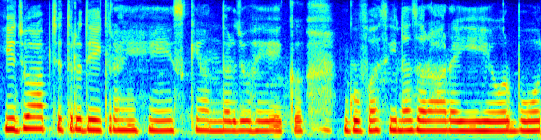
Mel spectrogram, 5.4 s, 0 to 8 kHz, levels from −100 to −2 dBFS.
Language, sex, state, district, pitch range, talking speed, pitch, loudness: Hindi, female, Chandigarh, Chandigarh, 205-225 Hz, 220 wpm, 210 Hz, -15 LUFS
